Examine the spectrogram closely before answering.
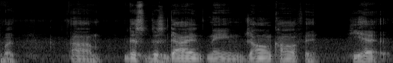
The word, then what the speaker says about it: Coffey: I didn't know it was supernatural, but this guy named John Coffey, he had it's like the drink, but it's not spelled the same.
